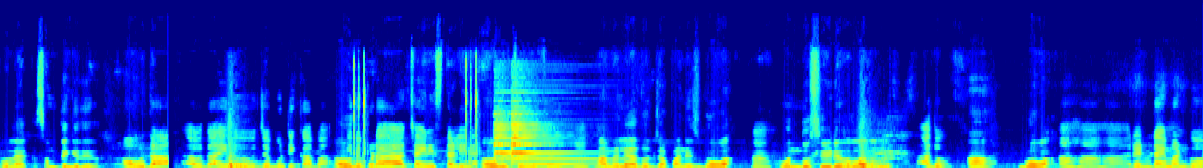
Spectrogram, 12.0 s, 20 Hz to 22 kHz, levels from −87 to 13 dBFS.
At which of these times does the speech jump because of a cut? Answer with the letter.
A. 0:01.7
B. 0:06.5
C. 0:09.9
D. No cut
A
